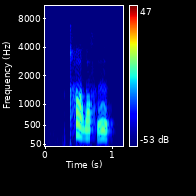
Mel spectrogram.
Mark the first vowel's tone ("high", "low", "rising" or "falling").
falling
